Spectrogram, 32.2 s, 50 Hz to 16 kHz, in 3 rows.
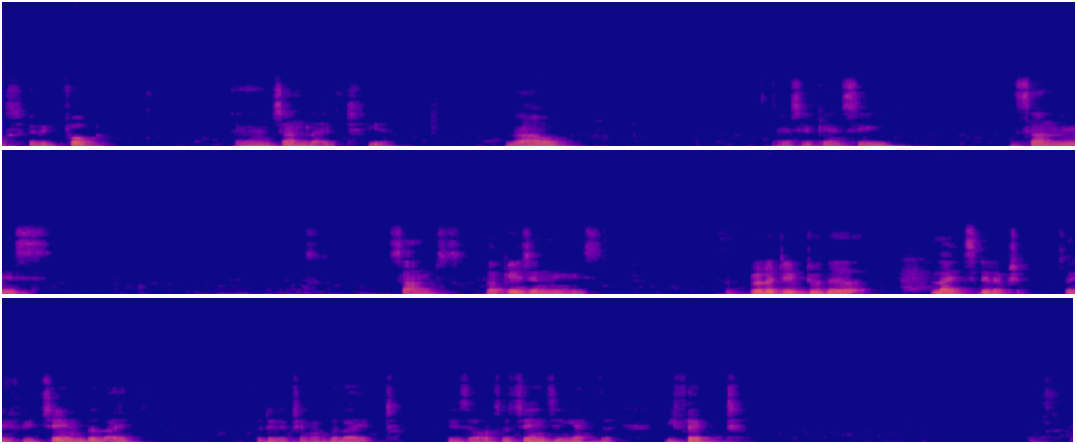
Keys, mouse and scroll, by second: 1.4-3.3 drag, 4.9-6.2 right drag, 6.2 w, 6.5 w, 7.0 w, 7.5 s, 10.4-13.6 typing, 16.2-19.1 right drag, 21.4-32.1 drag.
